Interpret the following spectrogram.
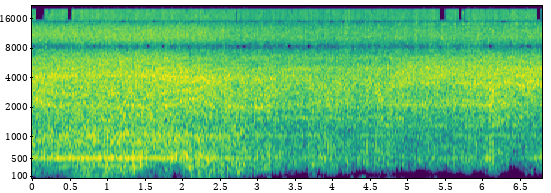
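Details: Freshly rebuilt MG Midget 1500 engine FP42270UE (flat-top pistons, 270 cam, about 9.5:1 compression, 175-185 psi) on its first run: a steady, even hum with no knocks or ticks. Normal running.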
